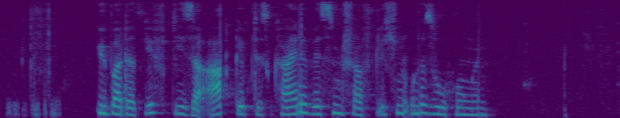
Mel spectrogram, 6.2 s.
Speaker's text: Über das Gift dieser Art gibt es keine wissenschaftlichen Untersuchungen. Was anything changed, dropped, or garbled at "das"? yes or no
no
